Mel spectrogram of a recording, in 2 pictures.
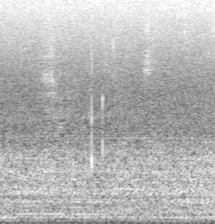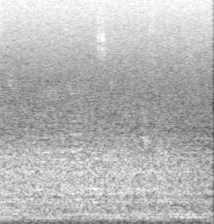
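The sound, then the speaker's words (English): A helicopter drones steadily overhead, its deep rotor rumble filling the whole stretch with loud, constant low-pitched noise and a faint choppy texture underneath. “It's a helicopter.”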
